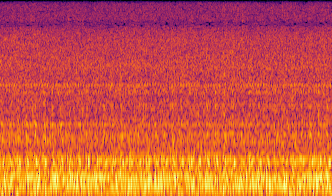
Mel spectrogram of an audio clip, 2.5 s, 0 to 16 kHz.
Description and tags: Household AC On Run Loop 02
Same description as the first one, but this for a little variation in-game.
[My apartment is pretty old, still using those large window/through the wall AC's so here's a loop that could be used for a game or something.]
